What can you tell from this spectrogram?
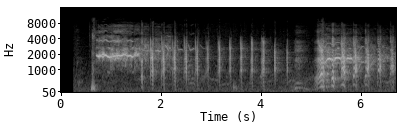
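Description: A man's loud, hysterical laughter: a high cackle, then a rapid run of 'ha-ha' pulses about five a second, then a second loud burst of laughter about five seconds in.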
